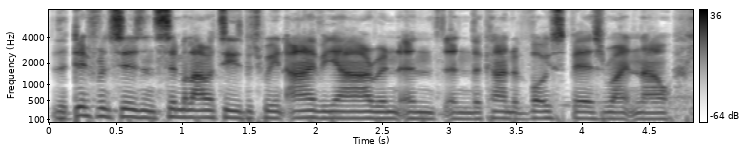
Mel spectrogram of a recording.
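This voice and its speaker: A man hosting a podcast interview while he has a cold, his voice croaky, chatting upbeat and laughing easily. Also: mid-range voice, flat delivery, a little fast. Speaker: podcast host.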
